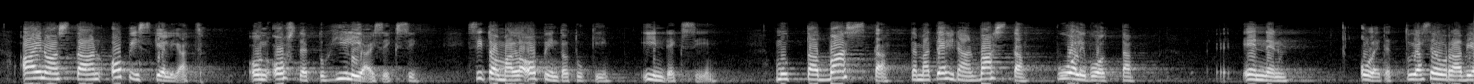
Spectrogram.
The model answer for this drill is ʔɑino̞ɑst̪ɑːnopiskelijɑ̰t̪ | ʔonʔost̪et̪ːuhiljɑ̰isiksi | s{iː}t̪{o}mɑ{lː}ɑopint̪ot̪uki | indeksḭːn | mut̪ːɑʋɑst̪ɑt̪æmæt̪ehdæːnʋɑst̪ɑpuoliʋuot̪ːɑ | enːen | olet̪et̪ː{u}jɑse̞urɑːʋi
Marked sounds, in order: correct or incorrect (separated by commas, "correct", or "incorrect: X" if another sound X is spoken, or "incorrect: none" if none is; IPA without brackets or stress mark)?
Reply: incorrect: i, correct, correct, correct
